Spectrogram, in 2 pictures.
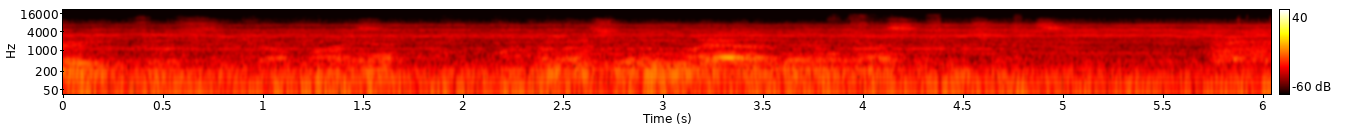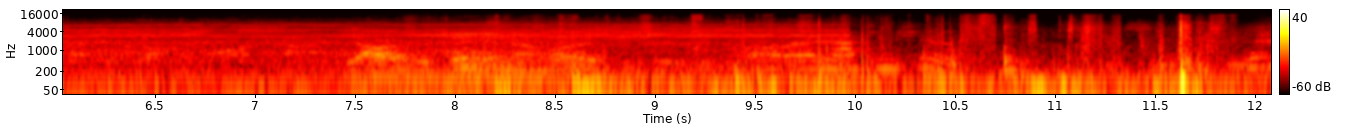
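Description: Electric hair clipper buzzing steadily while trimming hair, with faint voices underneath. The buzz stops about ten seconds in, followed by a few knocks and one sharp click near the end.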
